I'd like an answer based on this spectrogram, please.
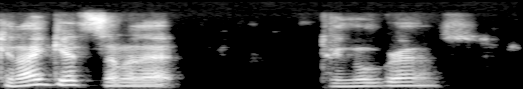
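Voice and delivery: hushed, whispered delivery. A player voices his character asking another player something, whispering. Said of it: "He whispers".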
